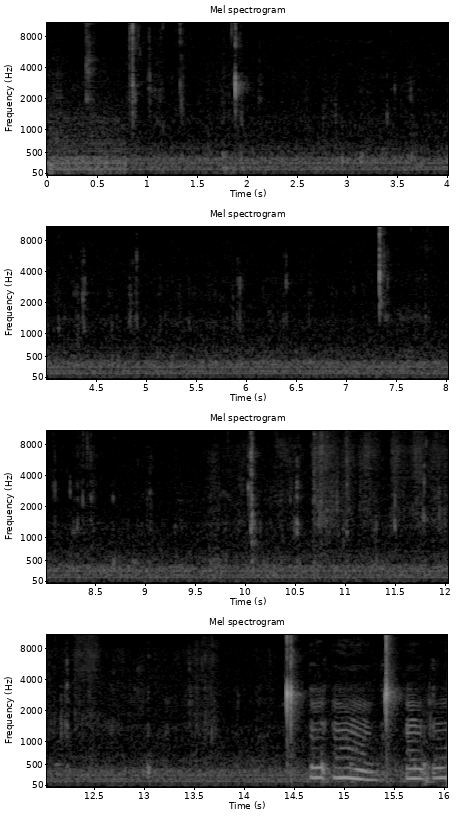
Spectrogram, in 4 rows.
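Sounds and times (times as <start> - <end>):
lip smacks: 14.4 - 14.7.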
